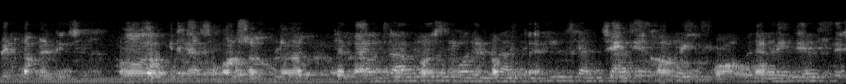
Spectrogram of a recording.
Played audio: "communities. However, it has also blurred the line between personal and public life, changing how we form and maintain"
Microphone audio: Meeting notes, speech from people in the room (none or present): present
